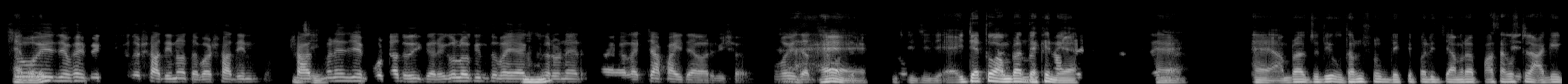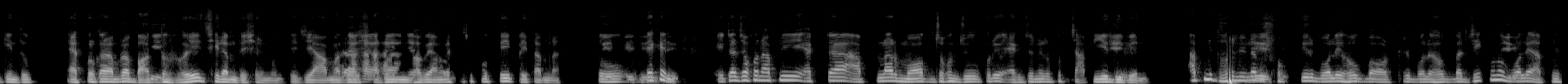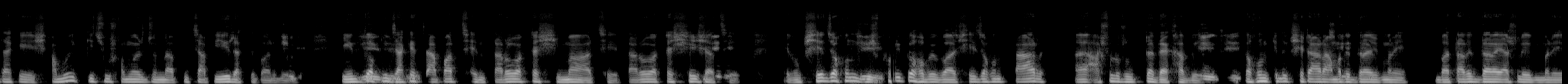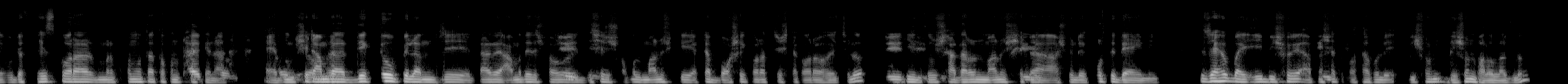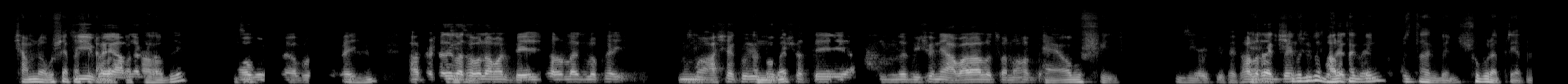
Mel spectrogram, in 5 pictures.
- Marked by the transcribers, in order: distorted speech; "চাপাই" said as "চাপিয়ে"; unintelligible speech; unintelligible speech; unintelligible speech; unintelligible speech
- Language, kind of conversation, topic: Bengali, unstructured, আপনি কি মনে করেন, অন্যকে নিজের মত মানাতে বাধ্য করা উচিত?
